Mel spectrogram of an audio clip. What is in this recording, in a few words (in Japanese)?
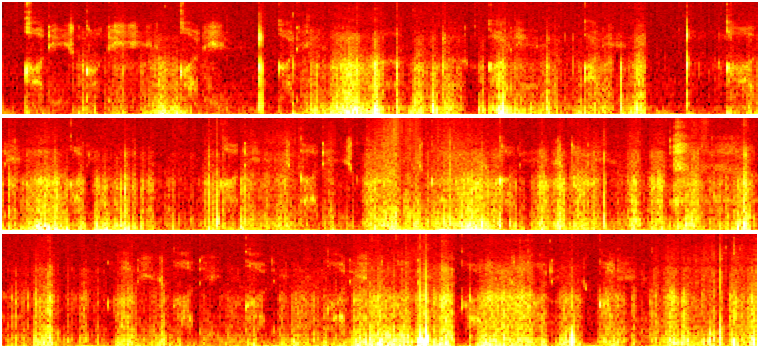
かりかり 囁きながら 耳かき; 安眠セット; オトギノリフレ～シンデレラ～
